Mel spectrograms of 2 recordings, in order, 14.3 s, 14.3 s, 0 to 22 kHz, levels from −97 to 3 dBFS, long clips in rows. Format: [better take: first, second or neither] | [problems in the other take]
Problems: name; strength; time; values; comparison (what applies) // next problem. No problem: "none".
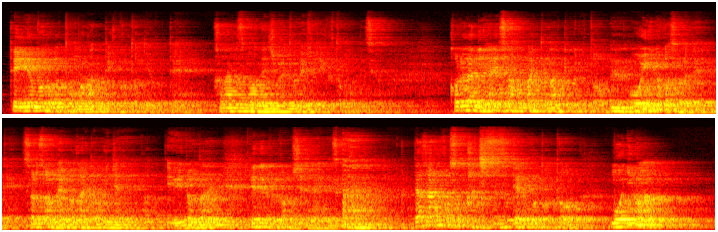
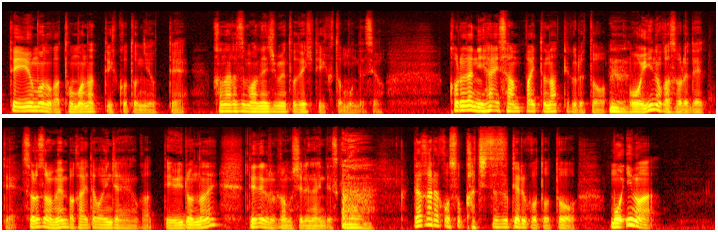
second | off-mic speech; far // room echo; noticeable; dies away in 1.5 s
